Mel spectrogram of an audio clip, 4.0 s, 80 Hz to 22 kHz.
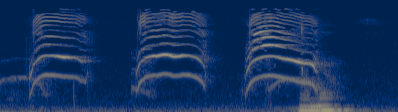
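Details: A 12-day-old kitten giving some of its first meows: three high, thin, arched mews, each rising then falling, spaced about a second apart, with a soft low rumble under the last one in a quiet room.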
